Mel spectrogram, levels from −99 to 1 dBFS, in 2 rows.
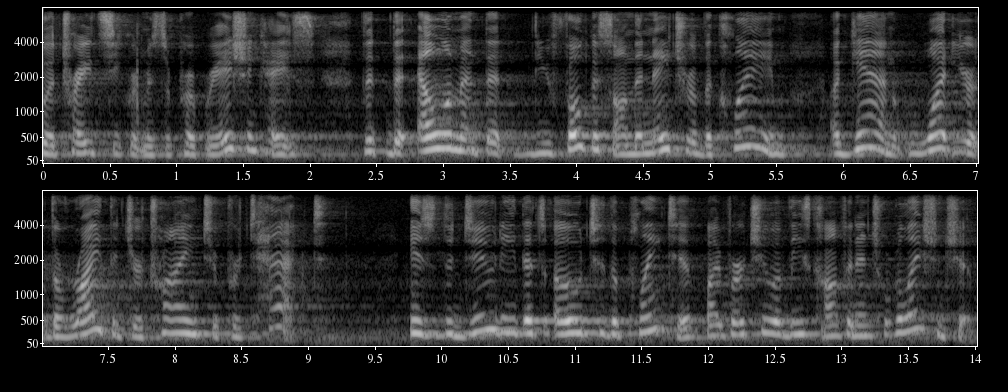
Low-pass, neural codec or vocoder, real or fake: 7.2 kHz; none; real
